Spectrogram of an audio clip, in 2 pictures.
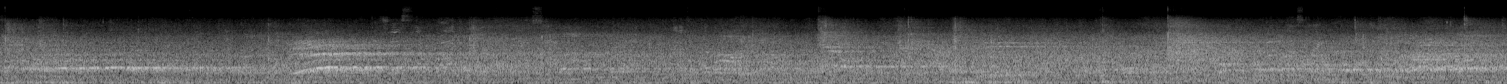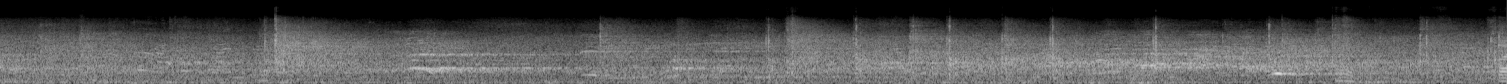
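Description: Ice hockey play echoing through an arena: sticks striking the puck and the puck banging against the boards in scattered sharp knocks, over a steady scrape of skates on the ice.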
